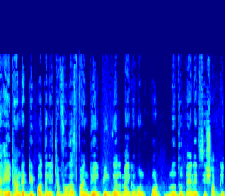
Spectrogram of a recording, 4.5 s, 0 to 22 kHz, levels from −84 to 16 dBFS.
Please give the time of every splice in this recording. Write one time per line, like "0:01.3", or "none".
none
